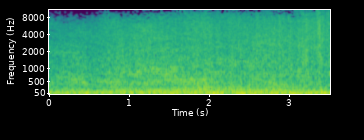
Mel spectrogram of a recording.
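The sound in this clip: A roaring blast of fire as a dragon breathes flame into a mine entrance, a film effect: a dense, loud, continuous rumbling rush that holds steady throughout without a break.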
